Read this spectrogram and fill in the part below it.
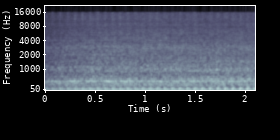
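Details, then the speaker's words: Yamaha NMAX scooter after repair of a tek-tek ticking noise, worn camshaft parts replaced: smooth even idle with a steady low putter and no ticking from the top end; sounds like new. "lagi pokoknya enggak ada ngeritik-ngeritik Bang untuk suara mah enak banget nih jos"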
